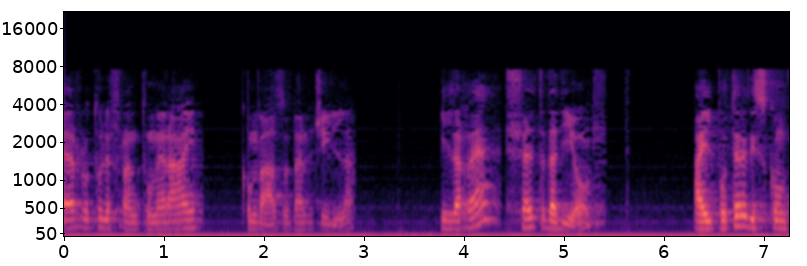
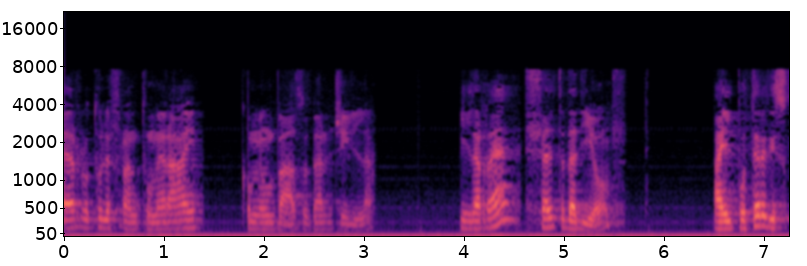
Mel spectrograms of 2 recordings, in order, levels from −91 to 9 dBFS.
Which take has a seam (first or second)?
first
